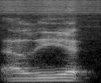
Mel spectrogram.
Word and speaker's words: Elioenai: son of Asiel, and Elioenai, and let me see how that's pronounced. But Elioenai. Yeah, that's how it's pronounced. But Elioenai. Va is and, right? So it's just Elioenai.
